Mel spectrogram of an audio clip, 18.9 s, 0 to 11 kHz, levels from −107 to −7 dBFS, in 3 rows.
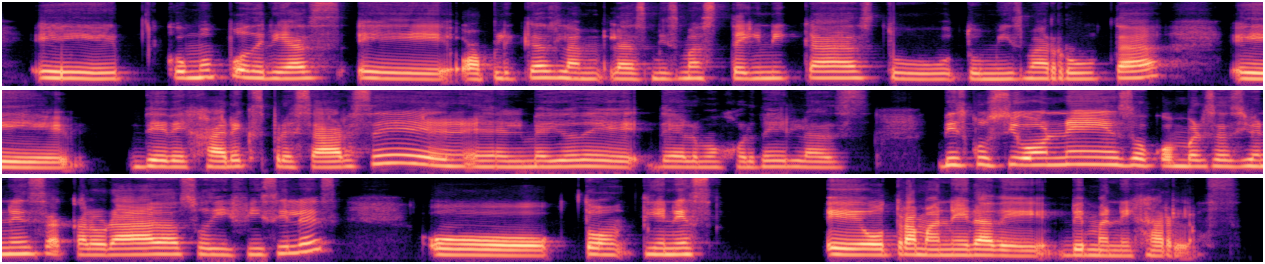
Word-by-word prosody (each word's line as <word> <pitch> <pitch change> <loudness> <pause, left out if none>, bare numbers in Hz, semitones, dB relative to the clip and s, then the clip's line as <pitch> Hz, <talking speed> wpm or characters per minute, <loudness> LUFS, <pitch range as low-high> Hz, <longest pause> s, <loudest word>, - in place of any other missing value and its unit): eh, 205 -3 0 0.2
¿cómo 235 +3 -1
podrías, 215 -2 0
eh, 195 -4 -2
o - - +3
aplicas 210 +4 -1
la 210 -3 +1
m 195 0 -6
las 195 -1 -3
mismas 210 +2 -6
técnicas, 220 +1 0
tu 185 -2 -6
tu 190 -2 -5
misma 195 +2 -3
ruta, 200 +6 0 0.3
eh, 180 -4 0 0.2
de 205 +1 +1
dejar 195 0 +1
expresarse, 195 +5 0
eh, 245 -10 +1
en 195 - -3
el 195 0 -5
medio 200 +1 -2
de 205 -3 -2
de, 195 -1 -4
a - - -2
lo 185 - -6
mejor, 185 0 -8
de 200 +1 -6
las 180 -2 -8 0.3
discusiones 255 +1 +2
o 230 - +1
conversaciones 215 +1 -2
acaloradas 205 0 +4
o - - -4
difíciles? 205 - -4 0.4
O 180 -3 +5
ton 205 -2 0
¿tienes, 210 0 0 0.6
eh, 200 -2 +6
otra 195 +1 +6
manera 185 0 +3
de 165 -2 -1
de 185 0 -1
manejarlas? 170 -1 -5
200 Hz, 145 wpm, -20 LUFS, 190-220 Hz, 0.6 s, eh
